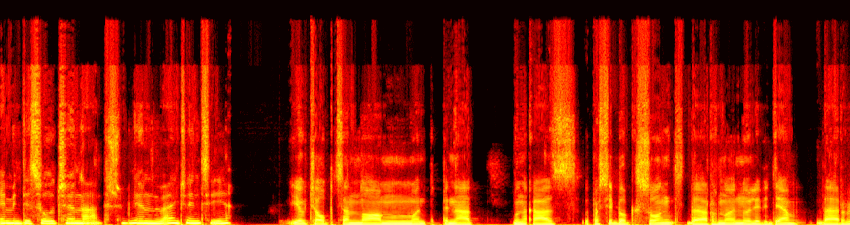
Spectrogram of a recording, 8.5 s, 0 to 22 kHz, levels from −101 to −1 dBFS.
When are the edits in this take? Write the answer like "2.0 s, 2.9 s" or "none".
5.3 s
